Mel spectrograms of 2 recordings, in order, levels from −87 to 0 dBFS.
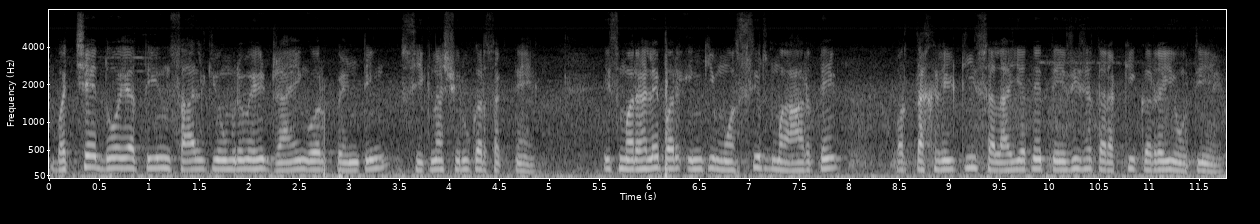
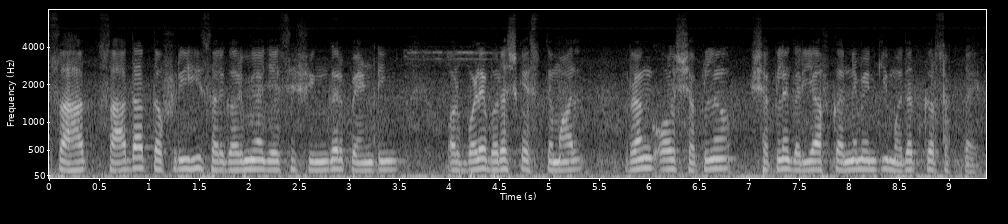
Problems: constant background noise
